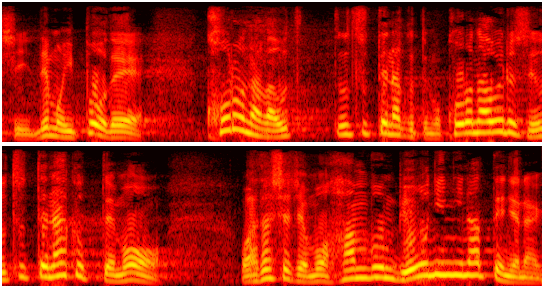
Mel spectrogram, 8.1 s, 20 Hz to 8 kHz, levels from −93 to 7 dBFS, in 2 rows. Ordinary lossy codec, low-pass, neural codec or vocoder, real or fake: MP3, 48 kbps; 7.2 kHz; none; real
